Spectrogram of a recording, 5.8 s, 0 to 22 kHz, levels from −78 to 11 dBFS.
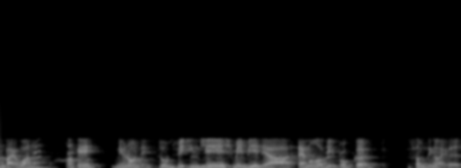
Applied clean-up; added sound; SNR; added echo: neural mask model Resemble Enhance denoiser.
